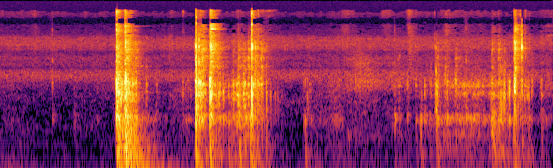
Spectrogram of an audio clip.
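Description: A few dull thumps and knocks. The loudest comes about a second in, sharper ones follow at about two and two and a half seconds, and softer ones come near the end.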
